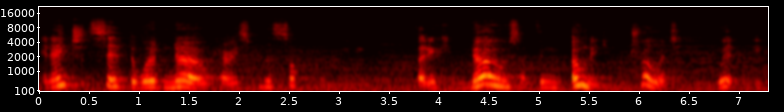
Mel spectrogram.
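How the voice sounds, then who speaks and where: A woman's voice: high voice, lively intonation, a little fast, a little mellow, soft background music, low-quality recording. A woman playing a nervous, eager, scholarly archive curator in a sci-fi audio drama, stammering and deferential. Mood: scholarly excitement. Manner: nervous, stammering, deferential, bossy to her assistant. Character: flustered, eager scholarly female archive curator serving a Sith. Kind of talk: fan audio drama acting.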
